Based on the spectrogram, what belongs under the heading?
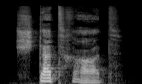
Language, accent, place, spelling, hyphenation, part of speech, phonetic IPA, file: German, Germany, Berlin, Stadtrat, Stadt‧rat, noun, [ˈʃtatˌʁaːt], De-Stadtrat.ogg
- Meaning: 1. city council 2. councilman, a male member of a city council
